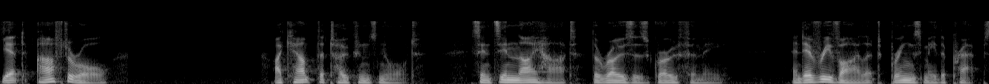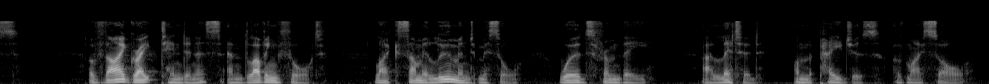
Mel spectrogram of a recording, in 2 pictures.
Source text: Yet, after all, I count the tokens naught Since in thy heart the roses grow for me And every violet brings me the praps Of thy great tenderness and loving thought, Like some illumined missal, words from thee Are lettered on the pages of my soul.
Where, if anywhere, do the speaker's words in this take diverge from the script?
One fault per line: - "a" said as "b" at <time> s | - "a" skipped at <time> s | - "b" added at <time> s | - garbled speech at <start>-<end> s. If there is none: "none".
none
